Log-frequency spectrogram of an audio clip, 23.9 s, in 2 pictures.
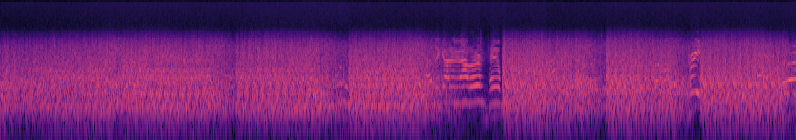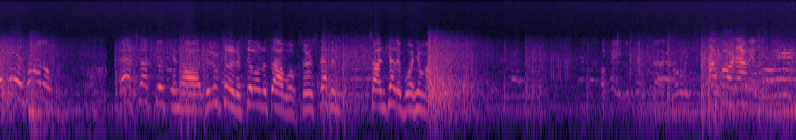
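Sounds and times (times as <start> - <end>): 
gunfire during a street firefight: 0.0 - 23.8
men calling out: 4.7 - 18.5, 20.6 - 23.8
speech: 14.4 - 18.6.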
